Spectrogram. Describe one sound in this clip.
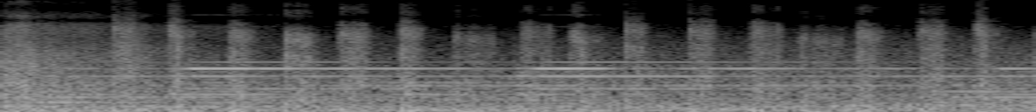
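Light footsteps patter quickly across soft sand.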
